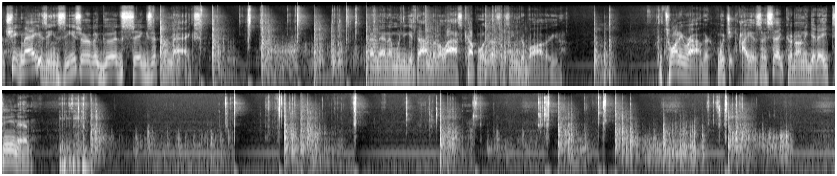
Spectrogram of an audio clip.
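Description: Cartridges click and clatter onto a table.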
